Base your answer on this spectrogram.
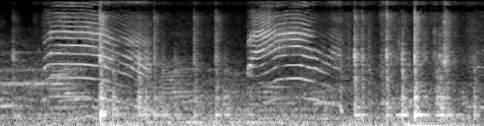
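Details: Kittens meowing for their mother: two long, wavering, high meows, each rising and then falling, with a short gap between them and faint background knocks.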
